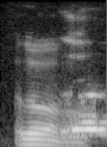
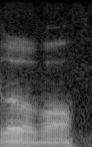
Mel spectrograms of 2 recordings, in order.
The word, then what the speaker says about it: Louisville: I think to pronounce it properly, you have to pretend there are no vowels. Louisville.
